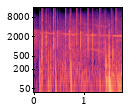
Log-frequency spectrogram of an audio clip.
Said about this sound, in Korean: 불꽃놀이. 불꽃놀이 네.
